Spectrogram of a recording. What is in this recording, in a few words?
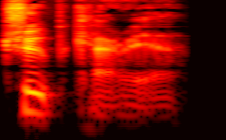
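"troop carrier", British English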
